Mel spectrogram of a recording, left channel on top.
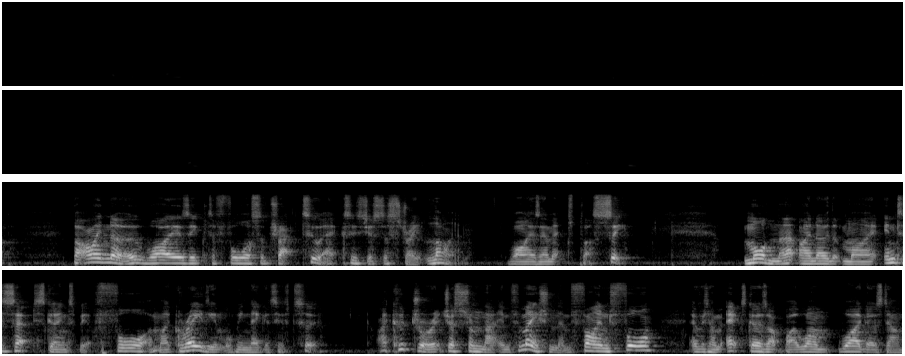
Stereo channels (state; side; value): silent; left; 58 dB below the other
